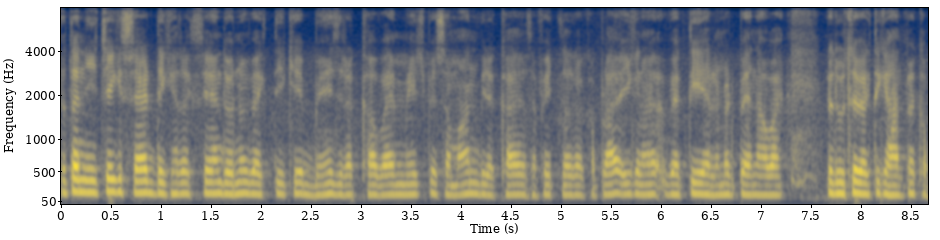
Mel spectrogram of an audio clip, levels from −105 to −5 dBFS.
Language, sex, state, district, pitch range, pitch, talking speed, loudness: Hindi, male, Bihar, Araria, 150-170 Hz, 160 Hz, 230 wpm, -22 LUFS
